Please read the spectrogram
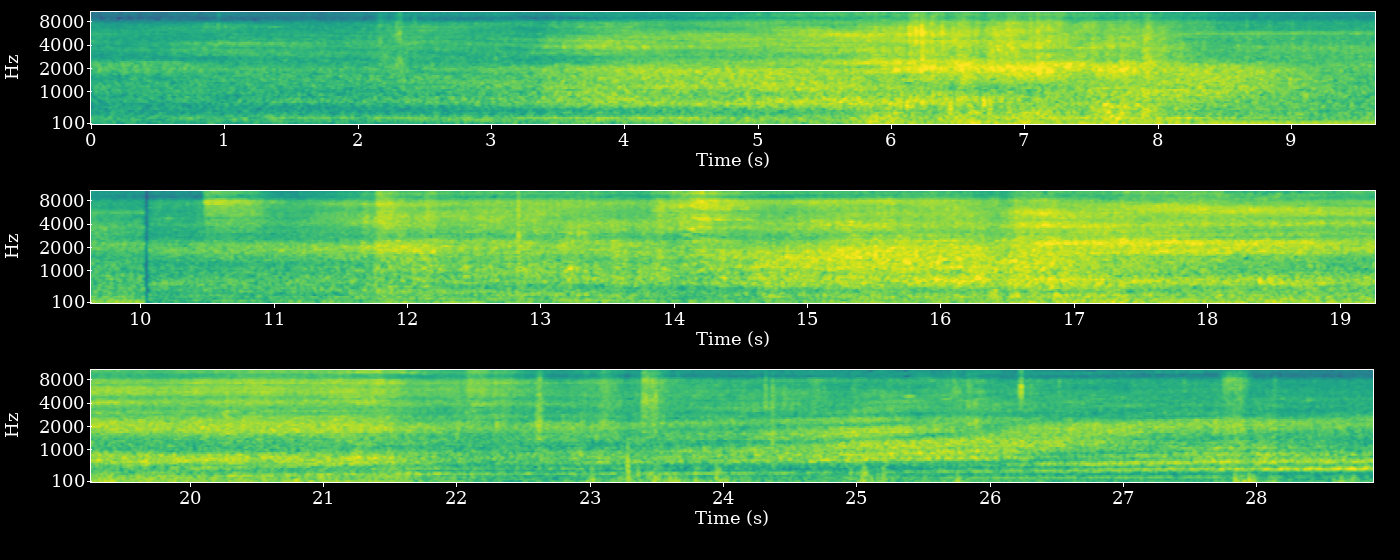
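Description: Heavy lorries passing close by on the road, one after another: two long swells of diesel engine and tyre noise that rise and fade. A rising engine whine comes near the end.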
